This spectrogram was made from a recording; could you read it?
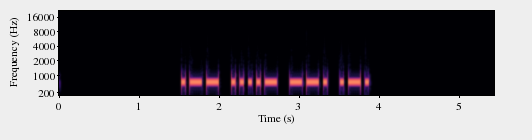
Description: Morse code, heard as a keyed tone, about 26 wpm, 700 Hz. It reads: W4GR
